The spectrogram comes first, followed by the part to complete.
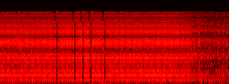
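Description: Steady electrical hum from the sound or recording system: one unchanging low buzz with evenly spaced overtones, over faint room hiss.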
